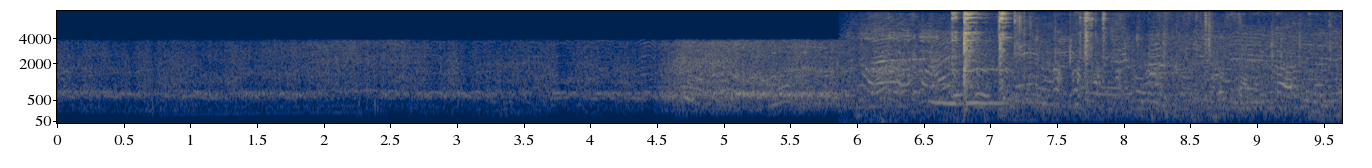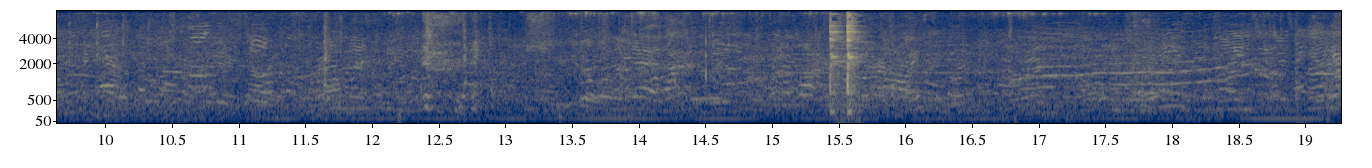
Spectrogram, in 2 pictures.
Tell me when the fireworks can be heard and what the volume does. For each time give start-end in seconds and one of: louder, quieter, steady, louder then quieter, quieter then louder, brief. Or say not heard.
not heard.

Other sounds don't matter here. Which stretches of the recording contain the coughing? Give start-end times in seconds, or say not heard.
not heard.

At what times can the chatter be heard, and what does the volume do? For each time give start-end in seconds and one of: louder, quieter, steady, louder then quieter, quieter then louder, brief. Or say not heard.
0.0-19.2 louder.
